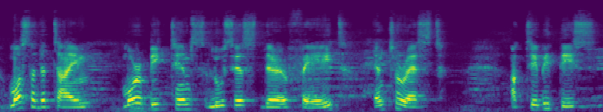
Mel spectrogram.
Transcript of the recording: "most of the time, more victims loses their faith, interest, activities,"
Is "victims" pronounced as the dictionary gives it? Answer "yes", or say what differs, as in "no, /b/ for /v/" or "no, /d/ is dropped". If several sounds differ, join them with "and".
no, /b/ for /v/ and /s/ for /z/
